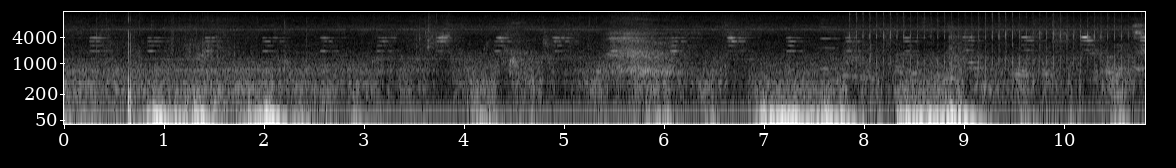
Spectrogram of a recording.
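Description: Operating-room patient monitor beeping steadily, about one and a half beeps a second: the pulse tone following the patient's heartbeat. Low thumps, rustling and a faint buzz from the surgical team's handling are heard over it.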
